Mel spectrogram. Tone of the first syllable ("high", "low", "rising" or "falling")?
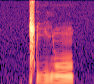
high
